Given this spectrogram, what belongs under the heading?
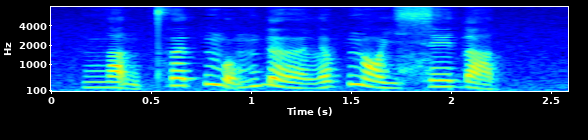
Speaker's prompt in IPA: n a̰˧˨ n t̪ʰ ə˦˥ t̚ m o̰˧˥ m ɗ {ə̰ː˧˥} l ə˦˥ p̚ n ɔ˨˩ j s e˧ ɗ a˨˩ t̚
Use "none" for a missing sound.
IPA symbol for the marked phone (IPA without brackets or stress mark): əː˨˩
